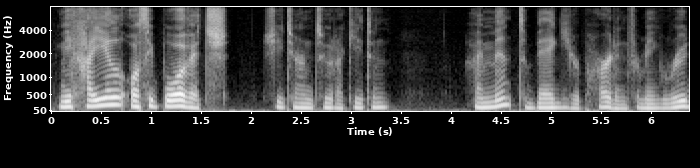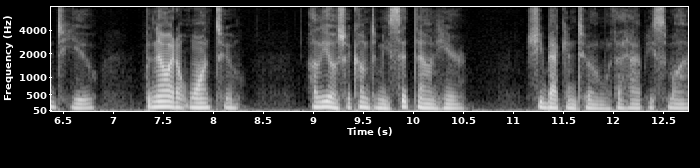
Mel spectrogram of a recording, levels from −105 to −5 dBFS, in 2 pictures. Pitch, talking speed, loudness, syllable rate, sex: 135 Hz, 180 wpm, -20 LUFS, 5.5 syllables/s, male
